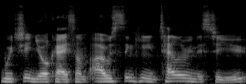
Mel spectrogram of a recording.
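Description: A man with an Australian accent speaks at a medium pitch. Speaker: podcast co-host. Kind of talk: casual chat. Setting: online call.

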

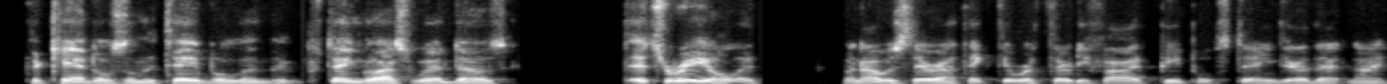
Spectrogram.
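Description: A man in a Texan accent talks at a fairly quick pace. His medium pitch carries fairly even intonation. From Texas. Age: 70s. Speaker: pilgrim. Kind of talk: casual interview.

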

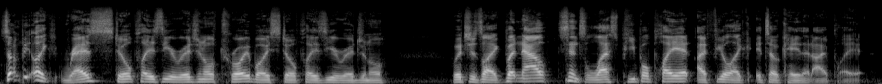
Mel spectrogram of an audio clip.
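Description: A man speaks at a moderate pace with an American accent. His pitch is medium, and he has an unremarkable speaking voice. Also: ordinary pitch variation. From Colorado, US. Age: 20s. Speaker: electronic music producer. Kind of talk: casual chat.

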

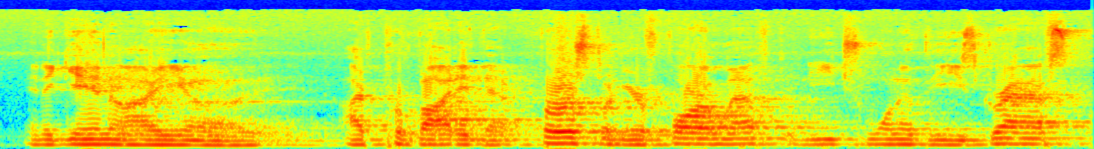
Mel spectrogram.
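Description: A man's medium-pitched voice at a moderate pace, monotone and flat, with noticeable background noise. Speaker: school district assessment administrator. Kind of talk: presentation. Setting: board meeting.

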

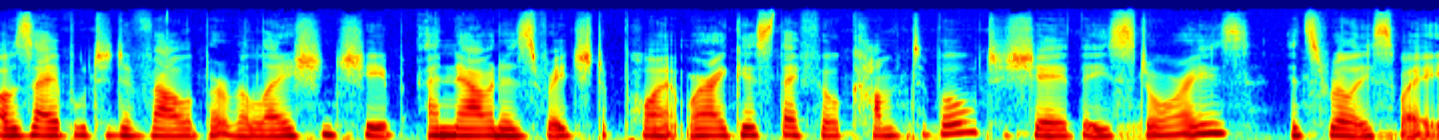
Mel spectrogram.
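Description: A woman with an Australian accent speaks at a fairly quick pace. She hardly pauses, and the recording is very clean with a silent background. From Melbourne, Australia (inner north, Greek Australian). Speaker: bicultural liaison officer.

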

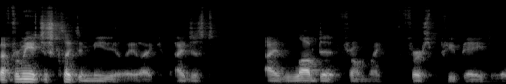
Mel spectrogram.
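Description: In an American accent, a man speaks at a fairly quick pace. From US Midwest, Iowa. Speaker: author and comic writer. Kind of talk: casual chat.

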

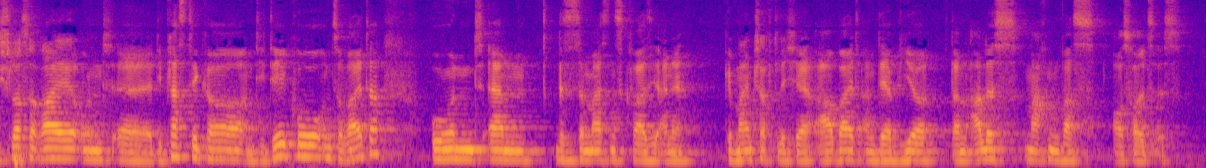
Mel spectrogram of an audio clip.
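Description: Noticeable background noise and audible room echo surround a man's voice. He speaks fairly slowly at a medium pitch, with ordinary pitch variation. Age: 30s. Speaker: carpenter. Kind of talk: interview.

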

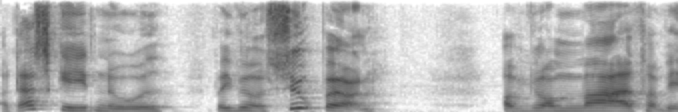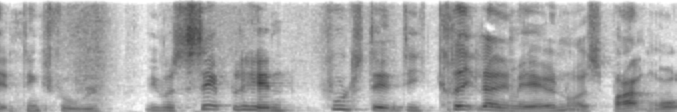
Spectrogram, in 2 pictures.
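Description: Very slowly, a woman speaks at a medium pitch. The recording is very clean, with a silent background. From North Zealand, Denmark (near Fredensborg). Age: 80s+. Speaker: local history storyteller. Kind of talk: personal reminiscence interview.

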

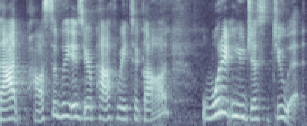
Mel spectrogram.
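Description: In an American accent, a woman talks at a moderate pace with a fairly high pitch and an ordinary speaking voice. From US Northeast (Brooklyn, New York). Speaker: author and Islamic student. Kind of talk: casual interview chat.

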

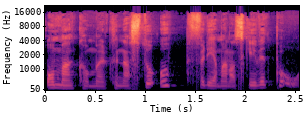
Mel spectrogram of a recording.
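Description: A man talks at a moderate pace with vocal fry. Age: 40s. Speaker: preacher. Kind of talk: sermon.

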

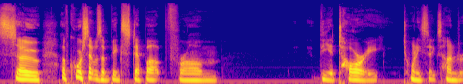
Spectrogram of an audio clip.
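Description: A man's fairly high, somewhat breathy voice at a fairly slow pace, with ordinary pitch variation and long, frequent pauses, on a very clean recording with a silent background. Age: 30s. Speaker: gaming podcast host. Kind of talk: casual solo podcast monologue. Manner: hesitant, many fillers.

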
